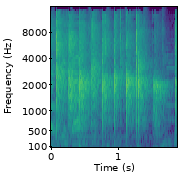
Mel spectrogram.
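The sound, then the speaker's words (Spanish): A single person claps steadily while another introduces a performer, about ten sharp, bright claps in under two seconds, with voices talking faintly underneath. “preséntalo, porque yo le aplaudo y tú presentas”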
